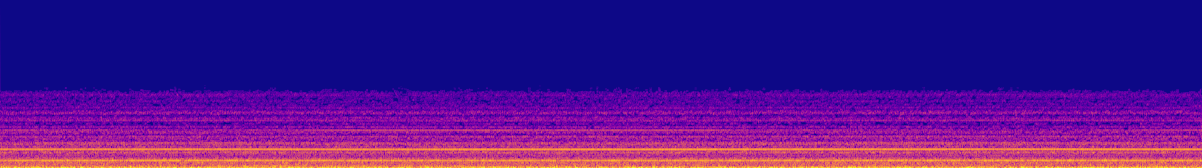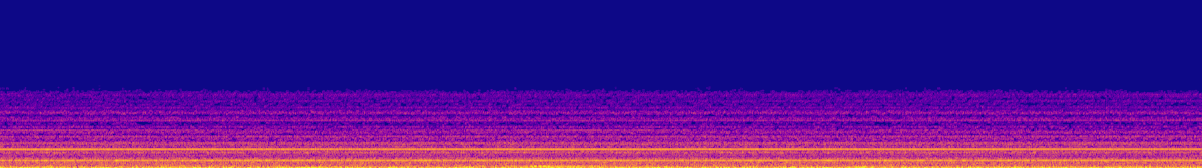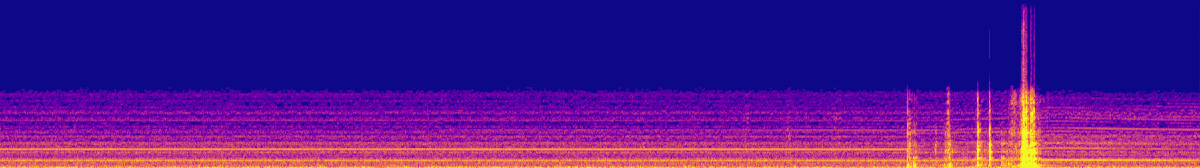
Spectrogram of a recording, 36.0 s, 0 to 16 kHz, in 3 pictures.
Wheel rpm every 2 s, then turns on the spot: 0, 0, 0, 0, 0, 0, 0, 0, 0, 0, 0, 0, 0, 0, 0, 0, 0, 0.
none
